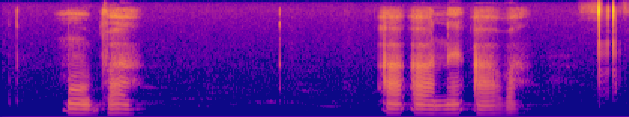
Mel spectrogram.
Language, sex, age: Venda, male, 37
